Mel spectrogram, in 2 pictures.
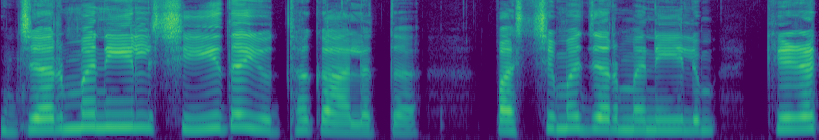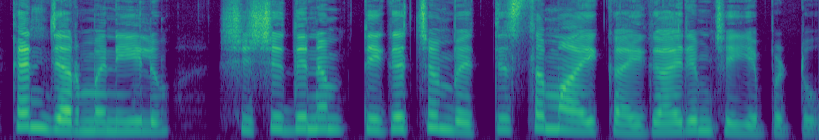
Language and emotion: Malayalam, neutral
